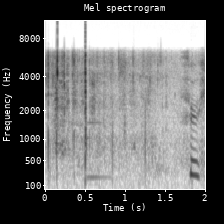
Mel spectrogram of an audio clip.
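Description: Two sharp clicks about a third of a second apart, the second followed by a brief low hum, then faint handling noise.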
